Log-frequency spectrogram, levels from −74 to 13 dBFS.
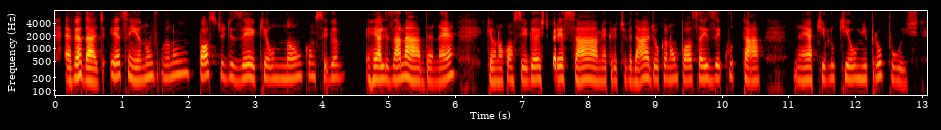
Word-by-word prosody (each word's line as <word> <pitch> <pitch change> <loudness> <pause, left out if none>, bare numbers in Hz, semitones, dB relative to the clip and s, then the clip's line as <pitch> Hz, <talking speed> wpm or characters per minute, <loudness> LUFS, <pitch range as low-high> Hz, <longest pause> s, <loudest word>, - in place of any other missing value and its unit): é 180 - +3
verdade. 175 -5 +6
E 230 - 0
assim, 220 -2 -2
eu 175 - -3
não 210 +4 -5
v 225 - -12
eu 205 -1 -9
não 250 +4 -8
posso 225 +1 +4
te 225 -1 -9
dizer 200 0 -1
que 205 - -7
eu 190 0 -5
não 195 +2 -5
consiga 210 -2 -6 0.3
realizar 190 -1 +4
nada 175 -5 +5
né. 185 +9 +1 0.5
Que - - -4
eu 165 - -4
não 165 0 -4
consiga 185 0 -2
expressar 190 -1 +3
a - - +1
minha 170 0 -8
criatividade 175 +3 0
ou 180 - -6
que - - -13
eu - - -7
não 185 +1 -6
possa 185 0 -1
executar 195 -2 -1 0.5
né, 180 0 -3
aquilo 190 +2 -3
que 200 +2 -7
eu 190 0 -3
me 190 0 -7
propus. 190 -8 -9
190 Hz, 180 wpm, -23 LUFS, 180-205 Hz, 0.5 s, verdade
